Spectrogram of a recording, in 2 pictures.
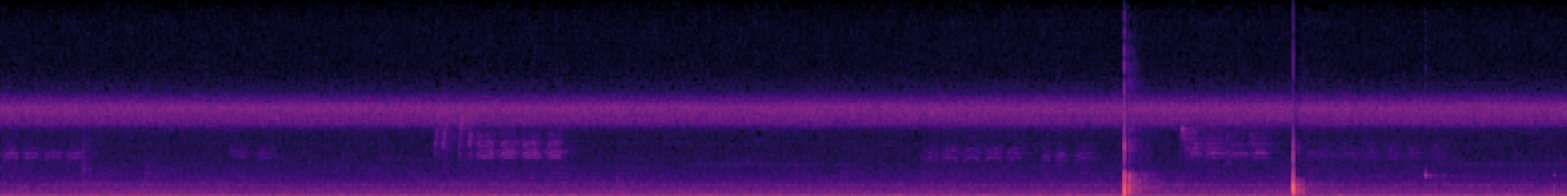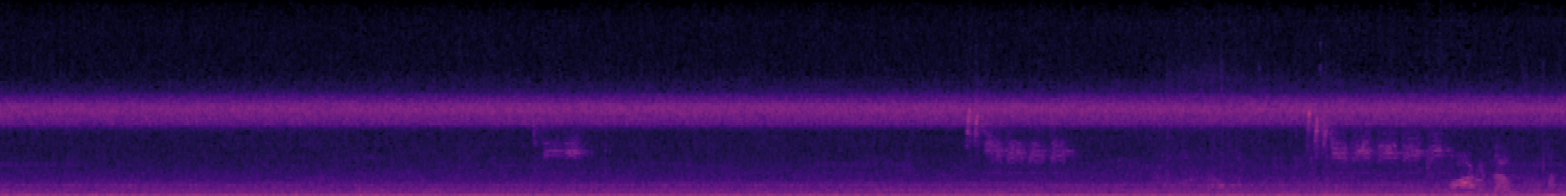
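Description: Steady high insect trill, typical of crickets, with faint intermittent chirps. About eleven seconds in, a sharp click of a croquet mallet striking a ball, then a second sharp click about a second and a half later as the rolling ball strikes another ball.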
